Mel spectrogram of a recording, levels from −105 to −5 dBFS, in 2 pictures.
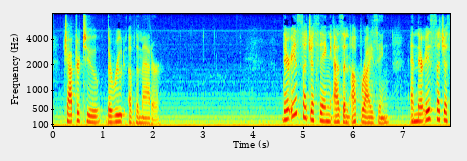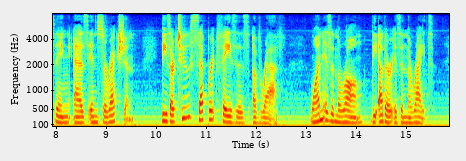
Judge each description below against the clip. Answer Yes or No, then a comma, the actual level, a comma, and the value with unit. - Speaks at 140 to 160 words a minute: Yes, average, 150 wpm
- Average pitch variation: Yes, average, 4.2 semitones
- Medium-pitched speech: Yes, medium, 160 Hz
